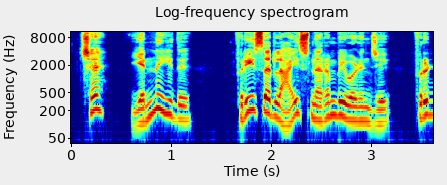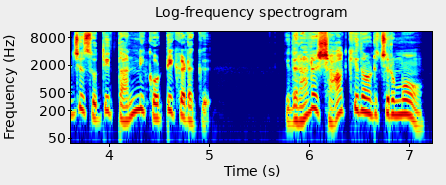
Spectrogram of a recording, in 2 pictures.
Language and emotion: Tamil, fearful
